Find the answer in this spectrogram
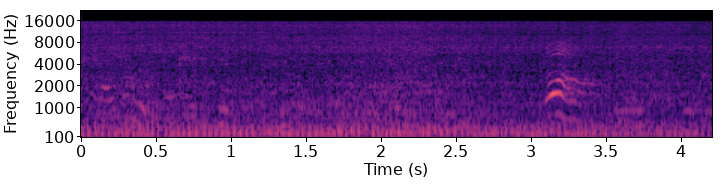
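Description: A macaque gives a short, high squeak that rises and falls in pitch about three seconds in, after a few fainter squeaks near the start, over a steady low background rumble.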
